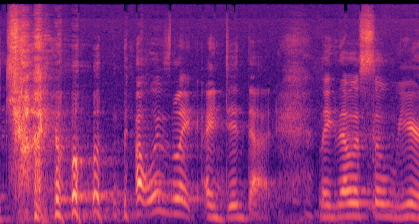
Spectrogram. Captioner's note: laughs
